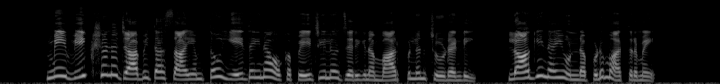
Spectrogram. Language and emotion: Telugu, neutral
